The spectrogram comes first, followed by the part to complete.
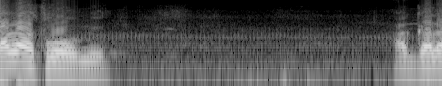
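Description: A man's voice speaking a short phrase that ends about half a second in. Then a pause of about a second and a half with only faint, steady background noise, before he speaks again at the very end.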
